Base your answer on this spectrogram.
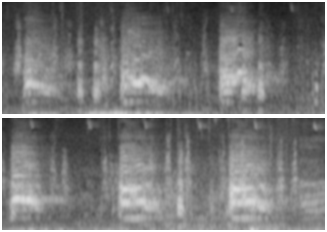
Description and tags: Geese honking at Cibolo Creek Ranch in west Texas.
